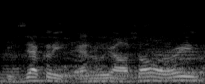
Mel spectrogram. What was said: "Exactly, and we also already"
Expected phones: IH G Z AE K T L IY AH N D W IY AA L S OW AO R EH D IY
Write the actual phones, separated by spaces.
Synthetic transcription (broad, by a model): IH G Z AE K T L IY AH N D W IY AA S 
